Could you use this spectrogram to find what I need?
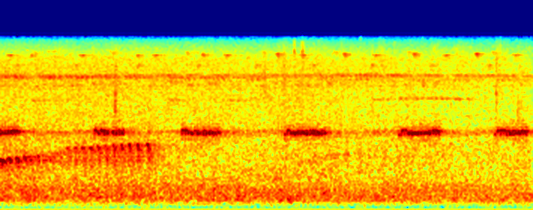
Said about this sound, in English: in northern New South Wales. The wind rises. There's a white-throated nightjar in the distance.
